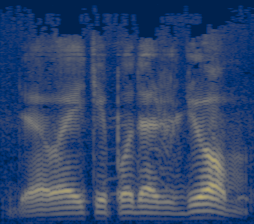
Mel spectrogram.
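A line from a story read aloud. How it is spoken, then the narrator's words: Quiet. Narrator (Russian): тихо сказал Далт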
